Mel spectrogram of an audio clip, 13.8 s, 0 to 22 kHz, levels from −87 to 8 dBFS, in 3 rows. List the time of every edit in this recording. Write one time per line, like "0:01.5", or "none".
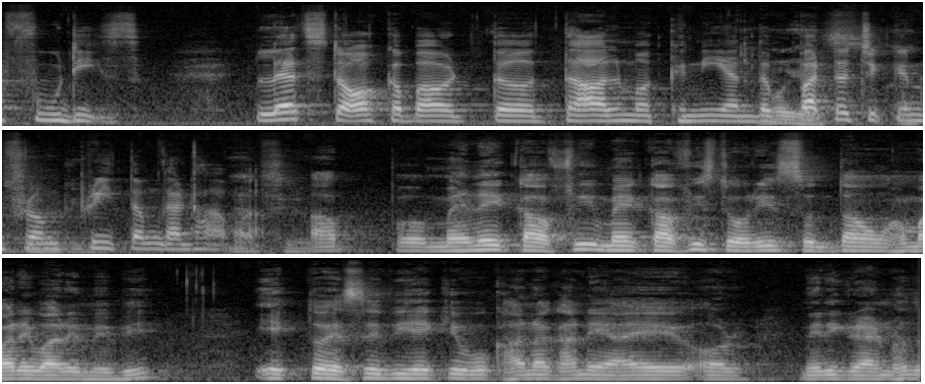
0:06.0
